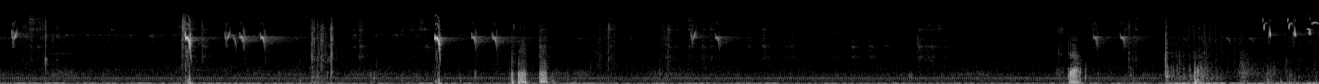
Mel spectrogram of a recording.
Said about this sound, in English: Wild bird flight song. It's going toward the net. Stop. So recording 7:26. That wild bird is up in the tall pine above the net and was giving flight song and song phrases.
